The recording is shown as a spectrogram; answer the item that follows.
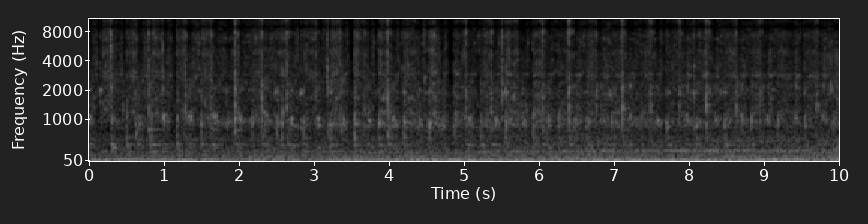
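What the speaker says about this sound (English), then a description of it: "Got to keep whisking" Butter beer mixture is whisked steadily in a bowl, a continuous scraping, rubbing swish with rapid ticking strokes, fairly quiet and close with no voices for ten seconds.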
